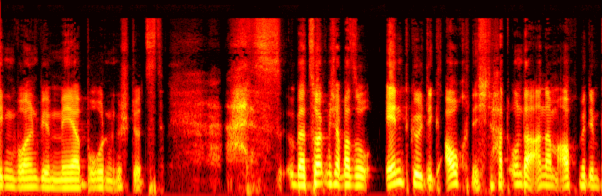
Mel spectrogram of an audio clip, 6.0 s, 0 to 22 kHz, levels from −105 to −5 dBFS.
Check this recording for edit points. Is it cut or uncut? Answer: uncut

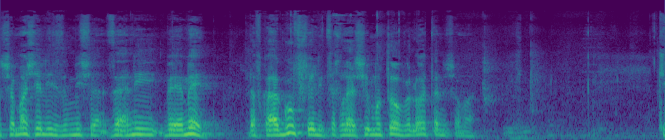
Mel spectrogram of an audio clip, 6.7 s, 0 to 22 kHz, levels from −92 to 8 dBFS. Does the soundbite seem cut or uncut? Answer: uncut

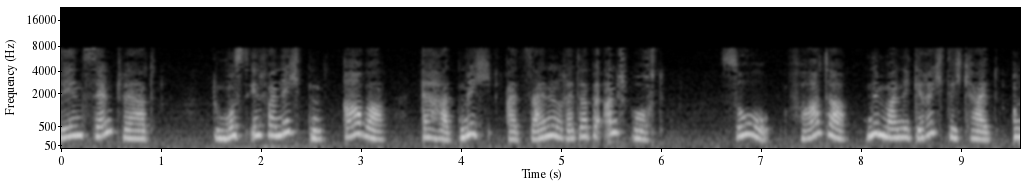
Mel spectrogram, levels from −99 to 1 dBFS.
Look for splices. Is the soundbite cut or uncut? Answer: cut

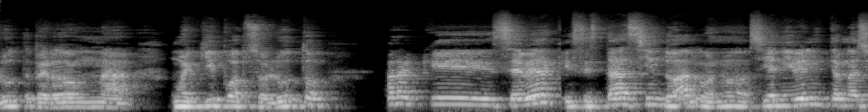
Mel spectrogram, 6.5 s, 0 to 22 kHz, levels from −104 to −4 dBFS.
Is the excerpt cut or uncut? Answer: cut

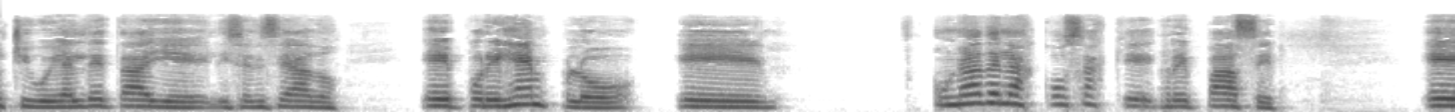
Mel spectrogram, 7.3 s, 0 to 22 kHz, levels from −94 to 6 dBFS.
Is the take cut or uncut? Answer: cut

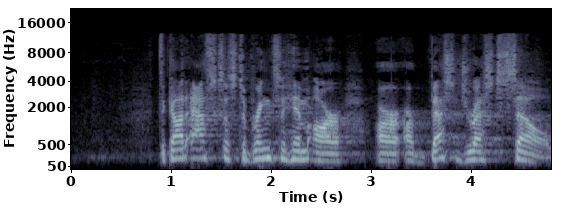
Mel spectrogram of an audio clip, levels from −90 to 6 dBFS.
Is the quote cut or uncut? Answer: cut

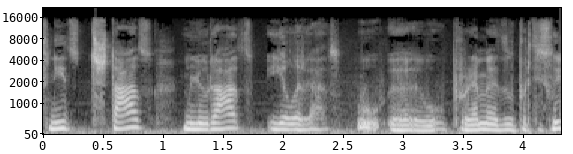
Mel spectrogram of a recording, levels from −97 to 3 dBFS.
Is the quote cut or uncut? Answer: cut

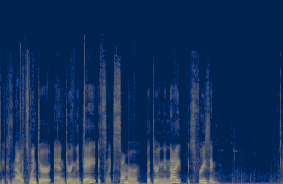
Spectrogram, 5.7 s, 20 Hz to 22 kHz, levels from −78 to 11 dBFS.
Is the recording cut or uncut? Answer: uncut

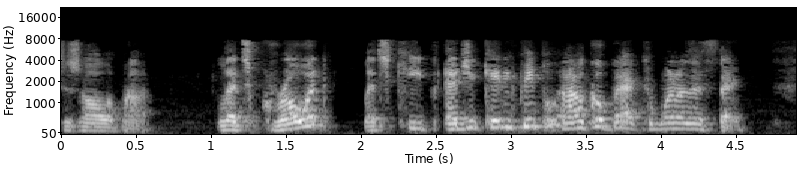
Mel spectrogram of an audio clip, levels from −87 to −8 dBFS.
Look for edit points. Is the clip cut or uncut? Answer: uncut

